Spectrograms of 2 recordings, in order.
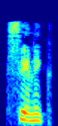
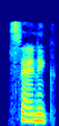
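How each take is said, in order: First: सैनिक with "e" for "ai"; mispronounced. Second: Said in the usual way. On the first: Shown as a demonstration. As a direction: say सैनिक as "senik". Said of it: "अशुद्ध". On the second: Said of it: "शुद्ध".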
